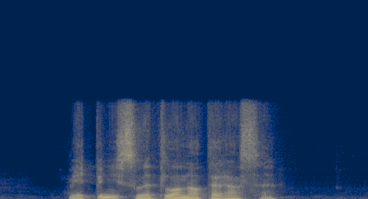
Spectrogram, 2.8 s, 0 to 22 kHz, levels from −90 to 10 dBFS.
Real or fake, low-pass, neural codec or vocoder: fake; 10.8 kHz; codec, 16 kHz in and 24 kHz out, 0.8 kbps, FocalCodec, streaming, 65536 codes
